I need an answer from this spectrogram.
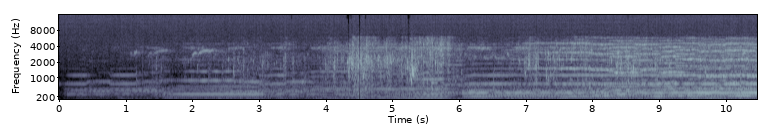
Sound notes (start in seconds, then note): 0.1 soft music; 1.4 insects chirping; 3.2 water splashing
